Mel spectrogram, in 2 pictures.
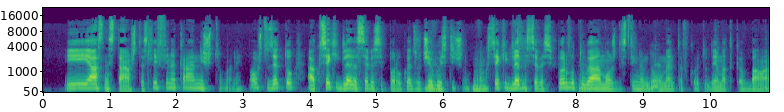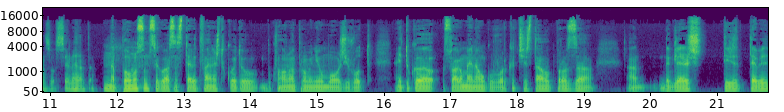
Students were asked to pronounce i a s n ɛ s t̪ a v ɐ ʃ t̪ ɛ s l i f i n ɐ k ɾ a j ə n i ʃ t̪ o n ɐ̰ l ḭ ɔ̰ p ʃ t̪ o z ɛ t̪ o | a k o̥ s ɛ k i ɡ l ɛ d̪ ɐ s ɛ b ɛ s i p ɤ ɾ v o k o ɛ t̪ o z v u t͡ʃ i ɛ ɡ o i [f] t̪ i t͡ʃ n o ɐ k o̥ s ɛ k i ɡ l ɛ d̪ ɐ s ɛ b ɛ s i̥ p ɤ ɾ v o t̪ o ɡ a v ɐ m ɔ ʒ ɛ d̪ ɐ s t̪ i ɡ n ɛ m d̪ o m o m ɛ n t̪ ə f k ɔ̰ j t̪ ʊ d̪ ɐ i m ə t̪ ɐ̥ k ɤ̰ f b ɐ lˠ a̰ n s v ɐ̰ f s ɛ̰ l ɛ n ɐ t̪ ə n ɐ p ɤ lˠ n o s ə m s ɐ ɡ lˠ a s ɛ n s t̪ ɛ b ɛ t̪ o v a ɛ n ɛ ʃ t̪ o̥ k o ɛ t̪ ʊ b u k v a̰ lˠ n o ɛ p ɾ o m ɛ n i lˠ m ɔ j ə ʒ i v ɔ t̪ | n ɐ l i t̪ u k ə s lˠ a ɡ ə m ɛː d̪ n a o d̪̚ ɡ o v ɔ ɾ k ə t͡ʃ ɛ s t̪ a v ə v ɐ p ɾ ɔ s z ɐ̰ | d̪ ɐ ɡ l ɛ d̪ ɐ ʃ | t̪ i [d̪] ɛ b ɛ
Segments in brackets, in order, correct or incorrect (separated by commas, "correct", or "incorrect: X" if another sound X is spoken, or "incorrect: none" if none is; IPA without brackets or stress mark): incorrect: s, incorrect: t̪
